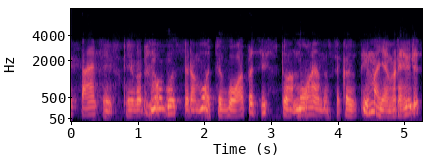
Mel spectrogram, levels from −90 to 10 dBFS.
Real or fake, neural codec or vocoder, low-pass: fake; codec, 24 kHz, 1 kbps, SNAC; 7.2 kHz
